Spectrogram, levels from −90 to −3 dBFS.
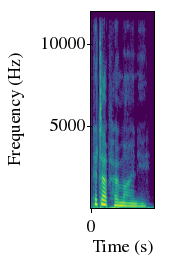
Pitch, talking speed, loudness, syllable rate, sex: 175 Hz, 190 wpm, -19 LUFS, 5.5 syllables/s, female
